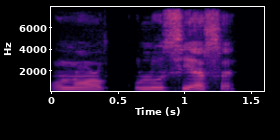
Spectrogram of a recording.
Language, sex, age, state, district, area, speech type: Assamese, male, 30-45, Assam, Majuli, urban, spontaneous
